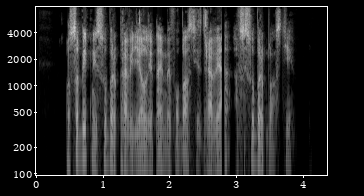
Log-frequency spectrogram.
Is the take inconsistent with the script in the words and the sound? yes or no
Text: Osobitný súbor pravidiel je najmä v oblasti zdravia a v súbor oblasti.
yes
